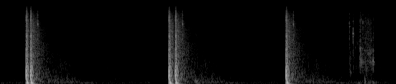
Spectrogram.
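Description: A sniper rifle fires loud single shots that echo away.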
